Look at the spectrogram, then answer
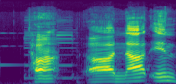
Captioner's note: buzzer; ding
